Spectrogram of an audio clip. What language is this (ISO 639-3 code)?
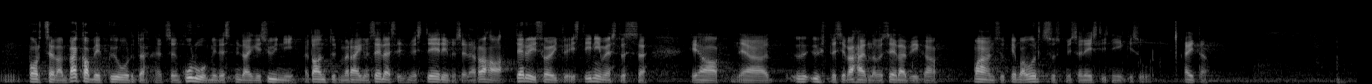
est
